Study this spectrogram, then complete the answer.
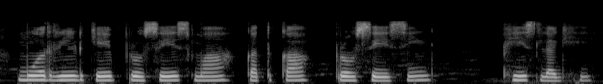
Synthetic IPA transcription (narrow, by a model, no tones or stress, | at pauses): moːɾːĩːɖkepɾoːseːsmãkət̪ka | pɾoːseːsɪ̃ŋɡ | pʰiːsləɡi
